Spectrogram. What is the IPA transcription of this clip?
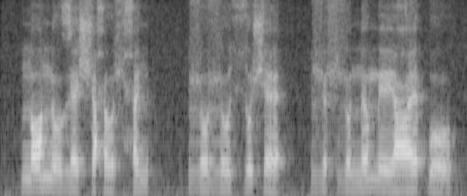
n ɔ n ʊː ɣ ɛ ʃ ɐ ħ ʊː ɬ ħ ɪ n | ɮ o ɮ ʊː ç ʊ ʃ ɛ | ɮ ʏ ɬ ɮ ʊ n ə m eː ʕ ɛ ɓ o

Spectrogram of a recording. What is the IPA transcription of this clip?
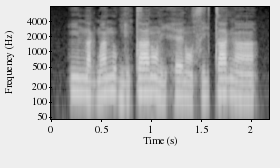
ĩ˧ n a˧ ɡ͡b ã˦ n o˦˨ ɡ ĩ˨˦ t a˦ ɾ ɔ̃˦˨ ɾ i˨˦ h ɛ˧ ɾ ɔ̃˨ s i˧ t a˦ ɡ ã˧

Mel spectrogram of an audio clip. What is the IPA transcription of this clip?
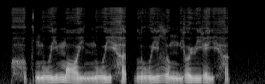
h ʊ˨ k̚ n̪ uː˨˥ j m ɔː˨ j n̪ uː˨˥ j h ɐ˨ t̚ l uː˨˥ j l ʊ˨ ŋ j ɵ˥ ɥ j e˨ j h ɐ˧ k̚

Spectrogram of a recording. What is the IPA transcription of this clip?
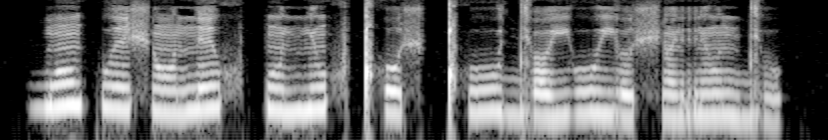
b õ kʷ e ʃ õ n e xʷ p ũ nʲ ũ xʷ ǃʰ o ʃ ǃʰ u dʲ ɔ j u j ɵ ʃ ə̃ rʲ ũ n dʲ u

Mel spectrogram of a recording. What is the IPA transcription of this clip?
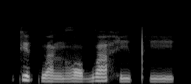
k e˦ kʷ aː˨ ŋ ɣ ɔ˨ ɡʷ a˦ h i˨ pʰ i˨

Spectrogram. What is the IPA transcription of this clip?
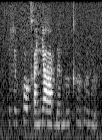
ɮ ɘ pʰ ɔ kʼ a ɲ aː ɡ͡b ɛ b ɯː kʼ ɯ ɓ ɯ v ɯ

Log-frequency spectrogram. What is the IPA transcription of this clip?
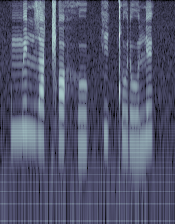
m ɪ n z a ǁ ɒ h u kː i ǃ u ɾ u n ɪ

